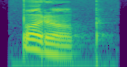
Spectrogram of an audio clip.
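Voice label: "borb", Scottish Gaelic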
